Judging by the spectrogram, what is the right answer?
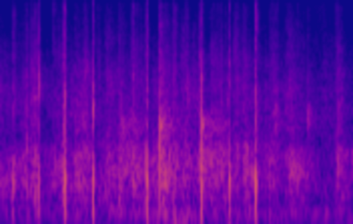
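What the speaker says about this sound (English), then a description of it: "So please give him a round of applause." A small crowd claps at a village board meeting. The applause is light and fairly sparse, with distinct individual claps in a loose, uneven rhythm, heard at a moderate distance.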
